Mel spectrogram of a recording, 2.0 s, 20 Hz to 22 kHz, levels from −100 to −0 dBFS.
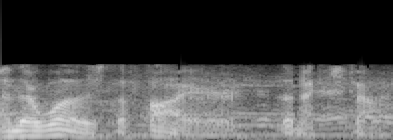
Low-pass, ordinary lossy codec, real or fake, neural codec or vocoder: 7.2 kHz; AAC, 16 kbps; fake; codec, 16 kHz, 6 kbps, DAC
